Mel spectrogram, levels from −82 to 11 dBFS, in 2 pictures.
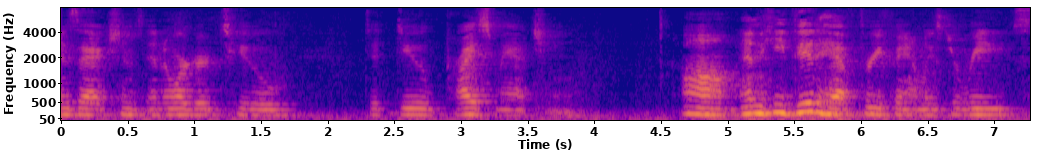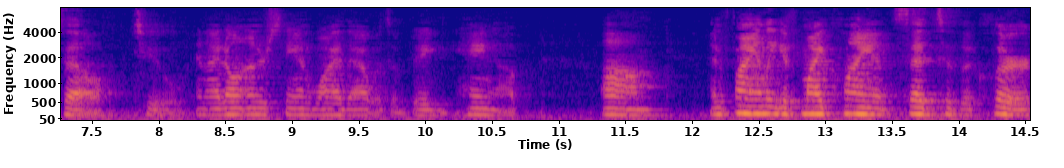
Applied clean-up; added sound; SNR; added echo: none; none; none; none.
